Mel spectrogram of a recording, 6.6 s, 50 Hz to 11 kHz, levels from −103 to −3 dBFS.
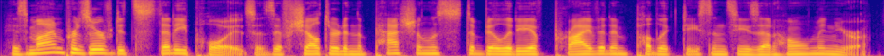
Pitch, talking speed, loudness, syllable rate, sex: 140 Hz, 200 wpm, -19 LUFS, 6.2 syllables/s, male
